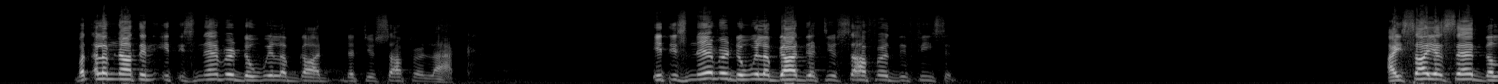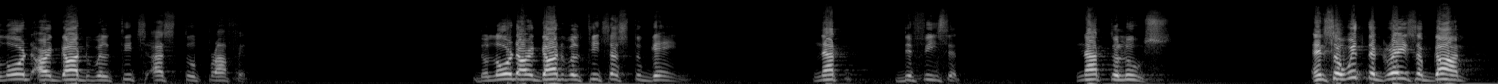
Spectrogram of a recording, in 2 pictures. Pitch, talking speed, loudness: 185 Hz, 110 wpm, -23 LUFS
